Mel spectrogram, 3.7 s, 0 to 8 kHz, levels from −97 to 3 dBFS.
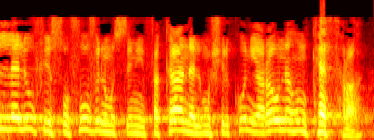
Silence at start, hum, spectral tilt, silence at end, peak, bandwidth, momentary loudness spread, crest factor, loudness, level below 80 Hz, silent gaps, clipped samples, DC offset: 0 s; none; -7.5 dB/octave; 0 s; 0 dBFS; 8 kHz; 8 LU; 16 dB; -16 LUFS; -52 dBFS; none; 0.1%; under 0.1%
